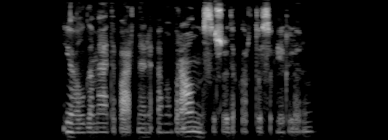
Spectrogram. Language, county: Lithuanian, Kaunas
